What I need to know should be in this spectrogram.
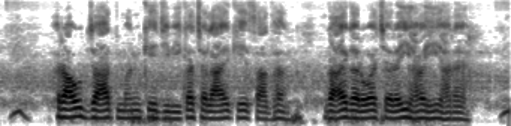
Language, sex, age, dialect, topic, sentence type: Chhattisgarhi, male, 31-35, Western/Budati/Khatahi, agriculture, statement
